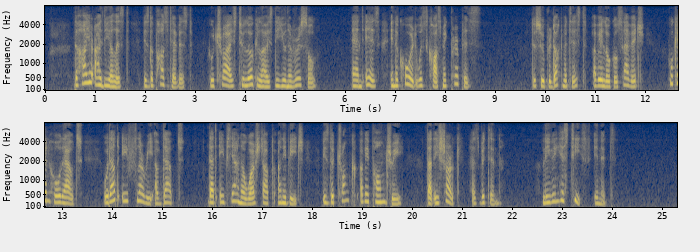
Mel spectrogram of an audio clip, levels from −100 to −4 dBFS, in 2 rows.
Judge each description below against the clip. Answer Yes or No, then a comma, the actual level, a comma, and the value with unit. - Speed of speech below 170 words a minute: Yes, average, 140 wpm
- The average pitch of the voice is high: Yes, high, 215 Hz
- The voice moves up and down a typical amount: Yes, average, 3.9 semitones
